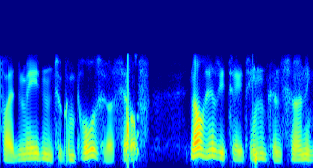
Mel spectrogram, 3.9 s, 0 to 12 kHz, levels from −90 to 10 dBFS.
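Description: Robotic, buzzy speech runs through the whole clip, confined to a narrow band from about 200 Hz to 3.4 kHz, with heavy smearing of anything that doesn't fit a single clean voice. That is the Codec 2 vocoder at work. Instead of preserving the waveform, it sends only pitch, voicing, energy and a coarse spectral envelope, and the decoder rebuilds the speech from sine waves. The rate sounds like the 3.2 kbit/s mode.

From 1.57 to 1.78 s the voice breaks into warbling, bleepy gibberish, jumping abruptly in pitch, loudness and tone colour. These are bit errors on digital voice radio, at a rate of around 7 percent across a short burst that fits roughly eight vocoder frames. At such a low bitrate every flipped bit corrupts a whole frame's pitch, level, voicing or spectrum, so the resynthesised speech lurches instead of simply dropping out.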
